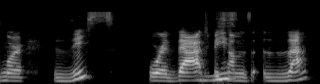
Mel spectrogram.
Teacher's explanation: It's more rounded and pronounced at the front of the mouth. So, like the TH becomes a Z or a D.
